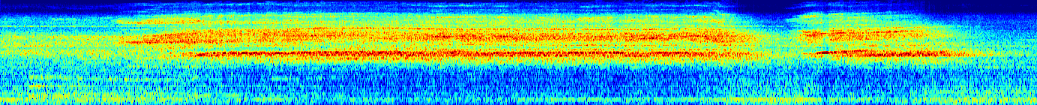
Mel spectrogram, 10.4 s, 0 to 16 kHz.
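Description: E7 series Shinkansen train rolling slowly into the platform and braking to a stop, with a steady rush of wheel and running noise. A high brake squeal rises from about two seconds in, breaks off briefly, then returns and fades as the train halts.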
